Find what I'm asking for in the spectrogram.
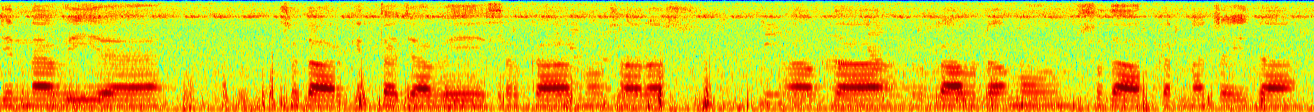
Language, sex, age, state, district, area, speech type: Punjabi, male, 18-30, Punjab, Muktsar, urban, spontaneous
